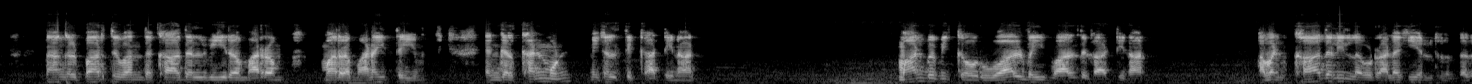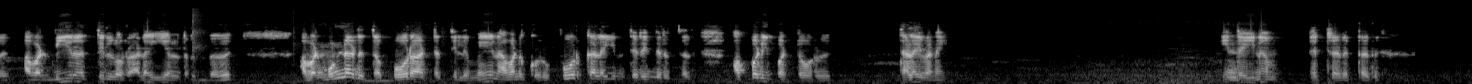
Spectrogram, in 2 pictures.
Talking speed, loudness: 80 wpm, -20 LUFS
